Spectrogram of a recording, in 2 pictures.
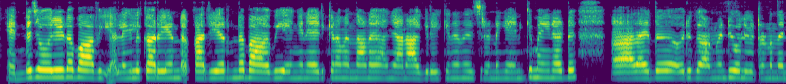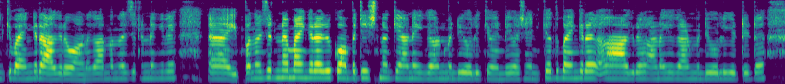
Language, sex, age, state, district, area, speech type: Malayalam, female, 45-60, Kerala, Kozhikode, urban, spontaneous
